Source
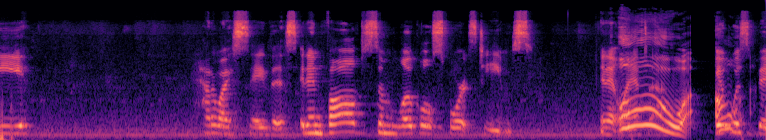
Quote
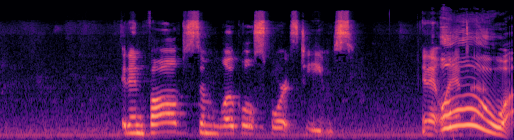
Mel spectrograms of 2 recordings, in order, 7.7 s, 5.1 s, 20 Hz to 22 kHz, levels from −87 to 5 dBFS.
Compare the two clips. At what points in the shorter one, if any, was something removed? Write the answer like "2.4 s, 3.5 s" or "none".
1.2 s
